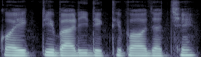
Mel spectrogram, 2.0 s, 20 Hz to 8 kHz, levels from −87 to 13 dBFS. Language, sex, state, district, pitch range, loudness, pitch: Bengali, male, West Bengal, Alipurduar, 125-135 Hz, -17 LUFS, 130 Hz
